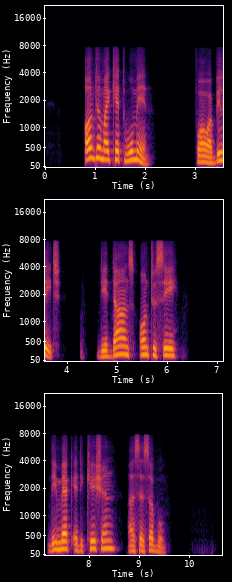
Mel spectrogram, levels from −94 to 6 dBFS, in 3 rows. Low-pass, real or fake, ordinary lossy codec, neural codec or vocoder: none; fake; none; codec, 16 kHz, 0.2 kbps, FocalCodec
